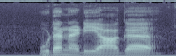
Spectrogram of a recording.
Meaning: immediately, instantly, right away
- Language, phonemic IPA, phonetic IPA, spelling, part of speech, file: Tamil, /ʊɖɐnɐɖɪjɑːɡɐ/, [ʊɖɐnɐɖɪjäːɡɐ], உடனடியாக, adverb, Ta-உடனடியாக.ogg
